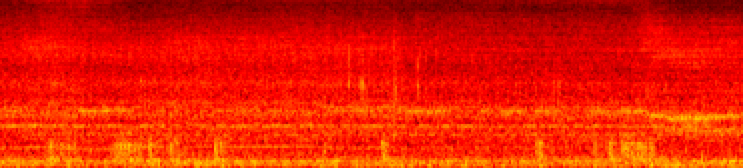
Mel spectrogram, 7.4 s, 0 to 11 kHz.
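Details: Jeep CJ5 engine: steady rumble broken by scattered, irregular sharp pops, roughly one or two a second.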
